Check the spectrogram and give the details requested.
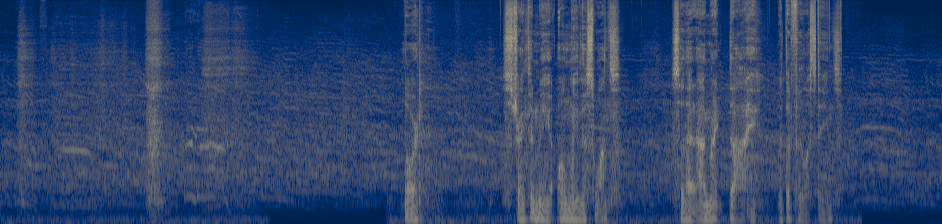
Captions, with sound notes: (Samson sighs) - Lord, strengthen me only this once so that I might die with the Philistines.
